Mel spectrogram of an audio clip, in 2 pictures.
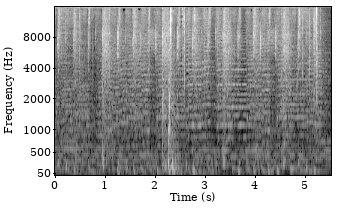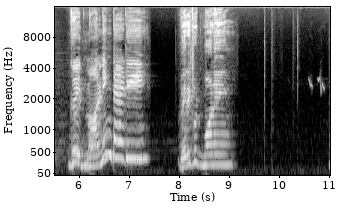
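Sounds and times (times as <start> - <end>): bird chirps: 10.1 - 11.0.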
